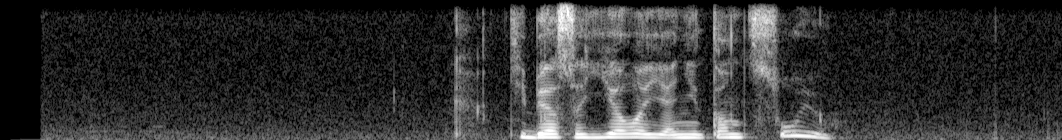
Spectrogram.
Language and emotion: Russian, neutral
